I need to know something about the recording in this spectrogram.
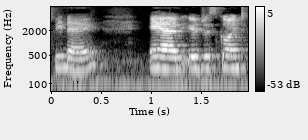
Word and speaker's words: fine: see the word finae it's spelled fine it's pronounced finae and you're just going to go all the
